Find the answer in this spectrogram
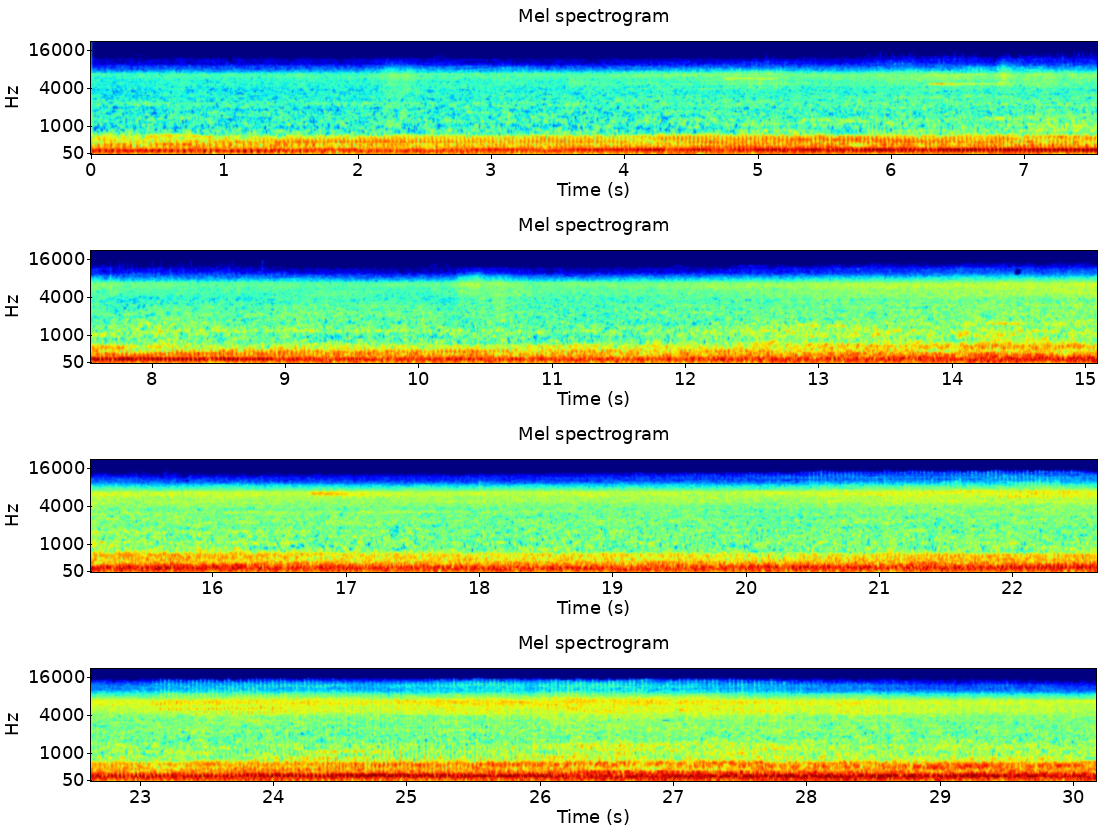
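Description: Steady, loud, low drone of a running motor-vehicle engine, swelling a little in loudness at times.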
